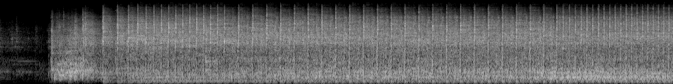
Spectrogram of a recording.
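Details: Vintage Craftsman Eager 1 mower with no governor, apparently once under water, after valve clearance work and reassembly, on choke: sharp, rapid, fairly even single-cylinder firing settling into a steady run.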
